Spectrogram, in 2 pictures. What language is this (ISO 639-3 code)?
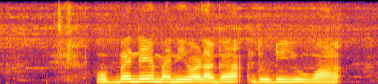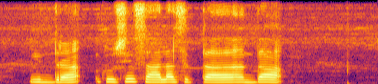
kan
